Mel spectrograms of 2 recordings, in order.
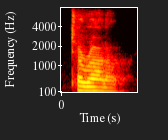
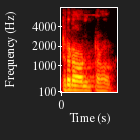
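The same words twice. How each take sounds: First: Said in a Canadian accent, second T dropped. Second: Said in a Punjabi accent with a rolled R. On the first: "Canadians don't say the second T" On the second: "That's how you got to say it in Punjabi"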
